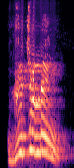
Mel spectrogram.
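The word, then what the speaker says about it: drizzle: So এটার উচ্চারণটা খুবই সফট একটা উচ্চারণ, ইটস ড্রিজল, ড্রিজল, ড্রিজল। ওই যে যায়, ওই যায়, জল, জল, ড্রিজল, ড্রিজল, right, ড্রিজল, very soft.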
